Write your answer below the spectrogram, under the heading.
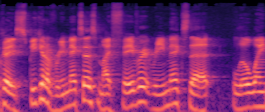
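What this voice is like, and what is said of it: Usual voice. Nothing is said of it.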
